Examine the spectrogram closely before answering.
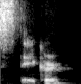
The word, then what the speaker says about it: Stkr: we know we back then we called it Staker right and uh and and it's it's spelled stkr but later was rebranded to staky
